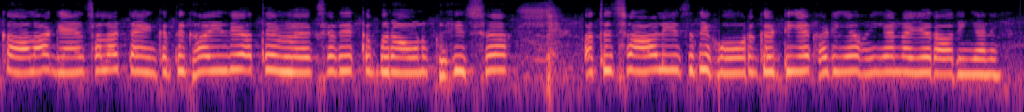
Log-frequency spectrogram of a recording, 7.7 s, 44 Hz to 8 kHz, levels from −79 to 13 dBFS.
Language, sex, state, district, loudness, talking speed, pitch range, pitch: Punjabi, male, Punjab, Fazilka, -11 LUFS, 185 wpm, 280-305 Hz, 290 Hz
